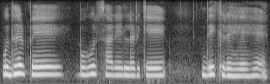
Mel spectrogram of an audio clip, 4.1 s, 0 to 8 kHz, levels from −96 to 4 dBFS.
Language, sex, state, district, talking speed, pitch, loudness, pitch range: Hindi, female, West Bengal, Alipurduar, 120 wpm, 230 Hz, -15 LUFS, 215-240 Hz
